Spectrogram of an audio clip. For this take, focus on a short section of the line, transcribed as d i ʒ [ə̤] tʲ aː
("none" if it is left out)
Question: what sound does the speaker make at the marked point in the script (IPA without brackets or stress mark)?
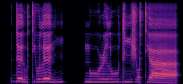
ɔ̤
